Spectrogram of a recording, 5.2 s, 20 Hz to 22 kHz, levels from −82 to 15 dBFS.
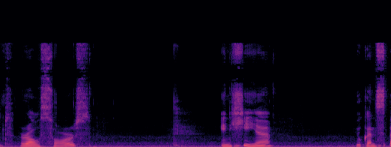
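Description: No technical faults can be heard anywhere here.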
